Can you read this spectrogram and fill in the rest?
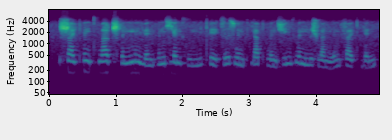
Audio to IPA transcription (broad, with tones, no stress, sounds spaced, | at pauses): ʂ a˥ ɪ̯ pʰ ə˥˩ n t̪ʰ w ä˥ ʈ͡ʂʰ ə˧˥ n m ə˥˩ n ɥ ɛ˨˩ n p ə˥ n ɕ j ɛ˥˩ n x u˨˩ m i˥ t̪ʰ e˨˩ ɪ̯ t͡s ɹ̩˥ s w ə˧˥ n pʰ j ä˥˩ pʰ w ə˨˩ n ɕ y˥ n x w ə˥˧ n m i˥˩ ʂ w a˨˩ n l ə˥˧ n f a˥˩ ɪ̯ t̪ʰ j ɛ˧˥ n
